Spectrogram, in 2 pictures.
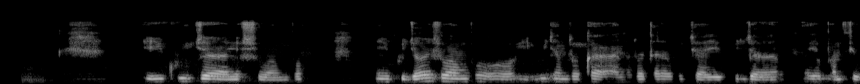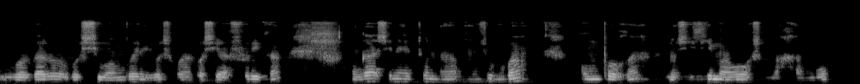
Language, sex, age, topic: Oshiwambo, male, 18-24, agriculture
